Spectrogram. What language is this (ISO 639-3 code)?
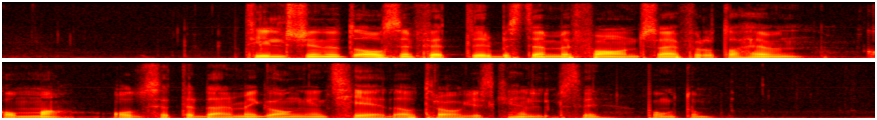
nor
